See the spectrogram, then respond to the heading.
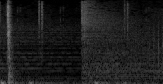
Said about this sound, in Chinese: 吱呀一声，卧室门被推开了。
